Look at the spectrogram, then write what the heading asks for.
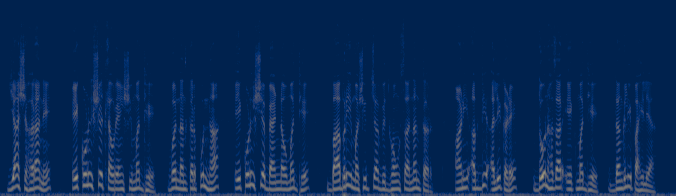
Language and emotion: Marathi, neutral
